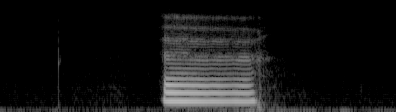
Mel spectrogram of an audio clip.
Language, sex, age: Norwegian, female, 42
